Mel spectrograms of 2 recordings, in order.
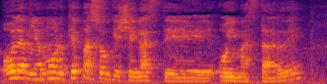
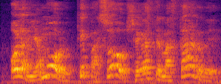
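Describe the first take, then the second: First: It sounds like a neutral, simple question. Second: It sounds suspicious, almost like an accusation.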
